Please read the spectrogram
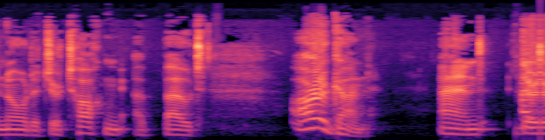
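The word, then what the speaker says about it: Oregon: that you're talking about orgon and there say that well I think the locals say organ organ organ almost like like an organ with an eye like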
